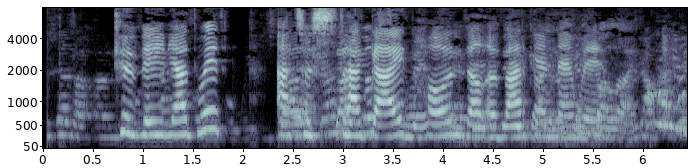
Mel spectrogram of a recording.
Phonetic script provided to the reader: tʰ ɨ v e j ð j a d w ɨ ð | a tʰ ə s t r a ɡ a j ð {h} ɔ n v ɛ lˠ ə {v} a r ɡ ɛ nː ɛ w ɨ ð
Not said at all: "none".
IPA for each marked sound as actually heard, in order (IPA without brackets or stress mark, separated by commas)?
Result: h, v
